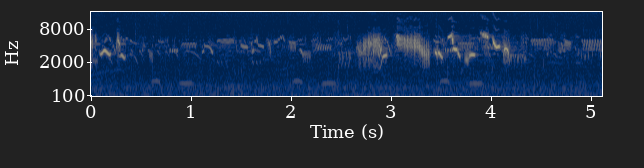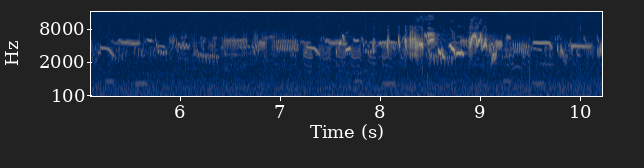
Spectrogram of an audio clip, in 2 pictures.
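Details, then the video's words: Whinchat singing during a sudden May snowstorm with strong wind, at the edge of the village of Domzheritsy in the Berezinsky Biosphere Reserve, where several dozen pairs breed: dense, scratchy, warbled phrases in bursts, with other faint chirps around. "Луговой чекан в майскую вьюгу"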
